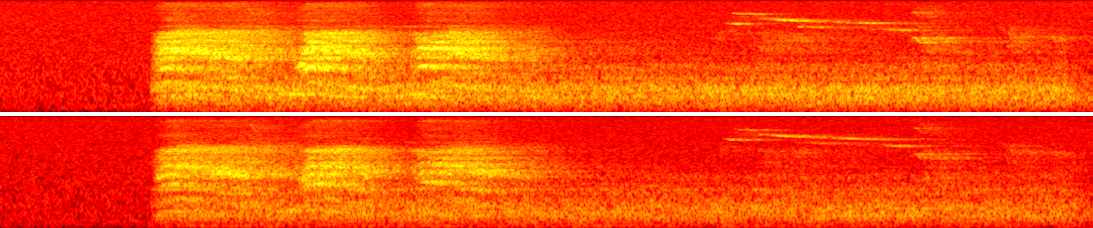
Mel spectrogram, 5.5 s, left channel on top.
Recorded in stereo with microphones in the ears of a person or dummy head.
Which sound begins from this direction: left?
A bird, at 0.8 s.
